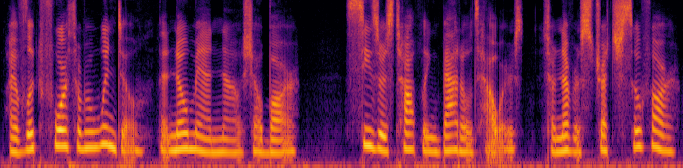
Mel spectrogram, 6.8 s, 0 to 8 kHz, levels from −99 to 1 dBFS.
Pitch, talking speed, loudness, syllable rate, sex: 225 Hz, 195 wpm, -20 LUFS, 5.0 syllables/s, female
